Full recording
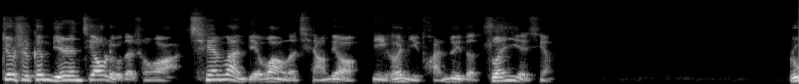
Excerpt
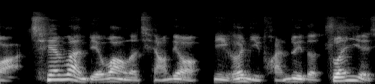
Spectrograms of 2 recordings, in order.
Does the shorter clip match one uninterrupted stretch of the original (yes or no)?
yes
